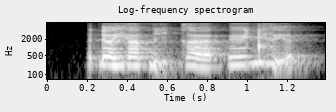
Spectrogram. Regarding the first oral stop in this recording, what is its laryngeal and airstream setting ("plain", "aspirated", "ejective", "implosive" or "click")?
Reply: implosive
